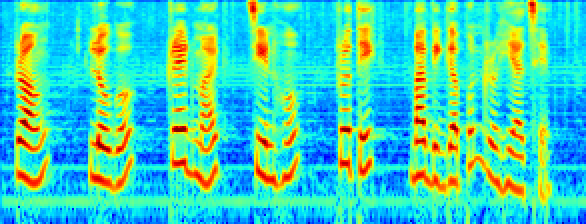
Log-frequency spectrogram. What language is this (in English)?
Bangla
